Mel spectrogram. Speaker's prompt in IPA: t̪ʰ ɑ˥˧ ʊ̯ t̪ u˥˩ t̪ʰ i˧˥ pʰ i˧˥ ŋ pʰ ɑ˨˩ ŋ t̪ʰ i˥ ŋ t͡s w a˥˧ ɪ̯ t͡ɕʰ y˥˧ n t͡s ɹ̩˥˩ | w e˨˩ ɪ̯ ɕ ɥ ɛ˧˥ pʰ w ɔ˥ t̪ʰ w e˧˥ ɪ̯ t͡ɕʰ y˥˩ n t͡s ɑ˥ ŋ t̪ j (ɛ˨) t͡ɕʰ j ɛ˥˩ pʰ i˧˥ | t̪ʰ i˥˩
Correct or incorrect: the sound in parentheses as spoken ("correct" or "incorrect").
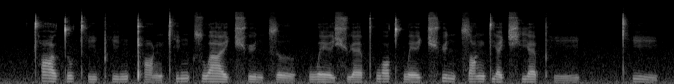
correct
